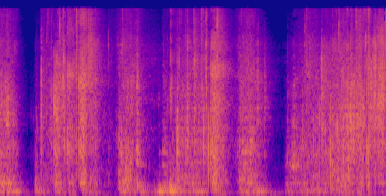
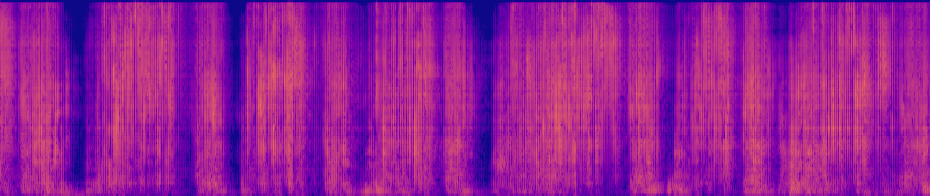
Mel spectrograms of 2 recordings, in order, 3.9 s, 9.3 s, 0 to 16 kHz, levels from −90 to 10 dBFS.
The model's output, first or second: second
